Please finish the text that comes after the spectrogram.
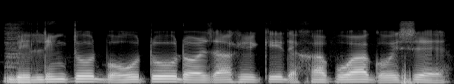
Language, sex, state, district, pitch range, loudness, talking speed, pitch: Assamese, male, Assam, Sonitpur, 105-120 Hz, -16 LUFS, 105 wpm, 110 Hz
